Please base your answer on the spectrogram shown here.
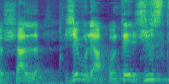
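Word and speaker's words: Chasles: Chal. J'avoue, la lecture de ce nom, c'est pas la meilleure au monde, hein, mais ça se prononce Chal.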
